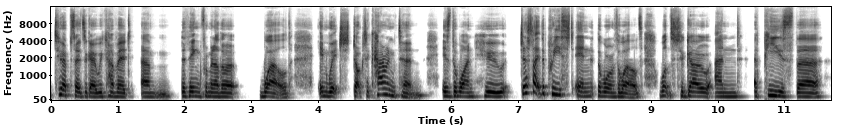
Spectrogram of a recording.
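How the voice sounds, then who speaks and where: A woman with a slightly low voice hosts a casual film discussion. She talks conversationally, as a podcast host among fellow guests. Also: moderate pace.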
